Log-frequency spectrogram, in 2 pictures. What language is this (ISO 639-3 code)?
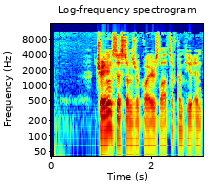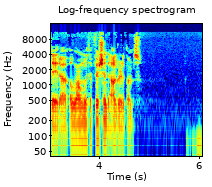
eng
